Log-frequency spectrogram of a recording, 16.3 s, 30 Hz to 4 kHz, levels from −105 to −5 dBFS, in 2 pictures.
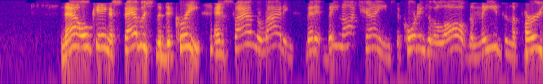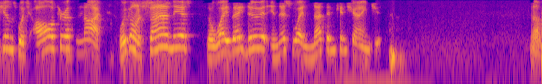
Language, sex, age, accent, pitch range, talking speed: English, male, 50-69, American, 140-230 Hz, 170 wpm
